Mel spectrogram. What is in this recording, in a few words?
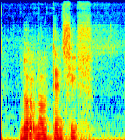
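"normotensief", Dutch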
